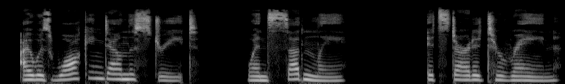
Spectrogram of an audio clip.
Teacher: Notice how when suddenly is said faster and then it started to rain slows down. This rise and fall in rhythm makes your speaking sound engaging and natural.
